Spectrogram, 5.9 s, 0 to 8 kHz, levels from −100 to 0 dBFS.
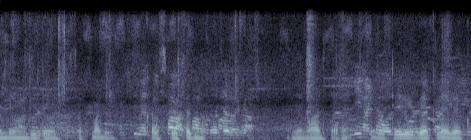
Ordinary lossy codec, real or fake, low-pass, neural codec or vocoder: none; real; 7.2 kHz; none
